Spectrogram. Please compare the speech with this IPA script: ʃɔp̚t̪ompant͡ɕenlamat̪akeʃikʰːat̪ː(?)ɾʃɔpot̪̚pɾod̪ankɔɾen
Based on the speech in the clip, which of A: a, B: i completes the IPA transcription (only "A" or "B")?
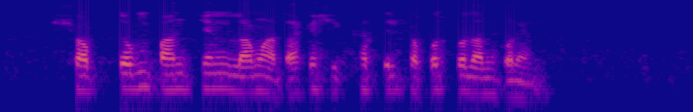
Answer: B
